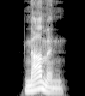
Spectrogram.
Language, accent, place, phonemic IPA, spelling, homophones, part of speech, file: German, Germany, Berlin, /ˈnaː.mən/, nahmen, Namen, verb, De-nahmen.ogg
- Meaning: first/third-person plural preterite of nehmen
